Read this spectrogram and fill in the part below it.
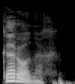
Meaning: prepositional plural of коро́на (koróna)
- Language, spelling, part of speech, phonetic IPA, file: Russian, коронах, noun, [kɐˈronəx], Ru-коронах.ogg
